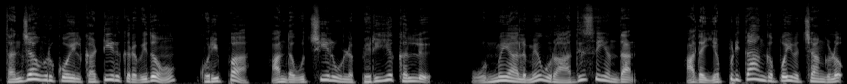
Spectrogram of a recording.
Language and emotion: Tamil, surprised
